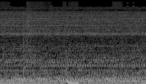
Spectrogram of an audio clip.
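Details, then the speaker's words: Honda CRX drag car with a redone, relocated electric fuel pump, powered directly with a jumper wire during a leak check. Continuous steady buzzing whir without surging or grinding; fuel moving in the tank with no leaks. "it's moving in tank good there no leak that's what I'm talking about"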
